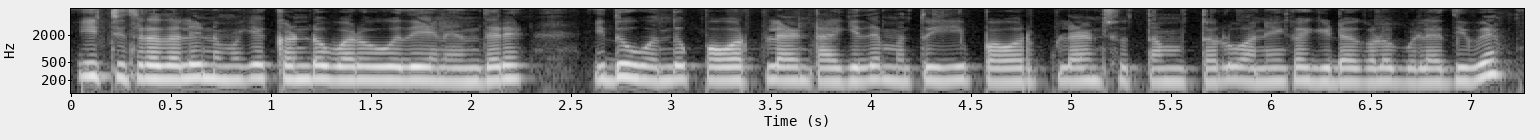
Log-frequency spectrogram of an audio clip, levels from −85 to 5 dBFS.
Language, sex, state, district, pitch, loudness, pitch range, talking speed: Kannada, female, Karnataka, Raichur, 200 Hz, -14 LUFS, 190-210 Hz, 165 wpm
